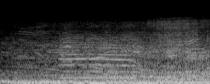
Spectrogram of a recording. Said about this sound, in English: Is that a Hemi under that hood?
